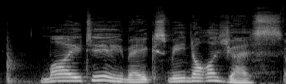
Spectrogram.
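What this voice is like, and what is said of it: Poor attempt at British accent. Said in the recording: “You could never be British ... I've never been good at faking the accent either.”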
